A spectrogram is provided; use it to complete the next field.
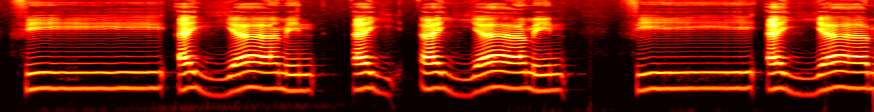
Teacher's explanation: فی اینجا مد منفصل هست چرا که بعد از یا که حرف مد هست حمزه سبب مد آمده در دو کلمه بنا مد منفصل هست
